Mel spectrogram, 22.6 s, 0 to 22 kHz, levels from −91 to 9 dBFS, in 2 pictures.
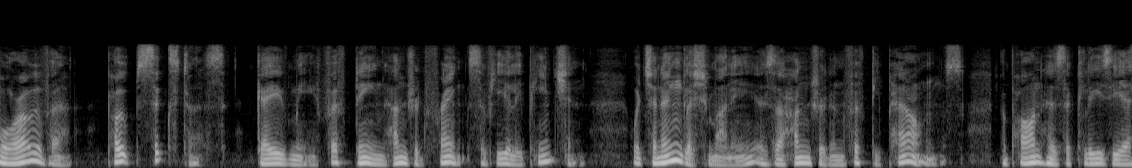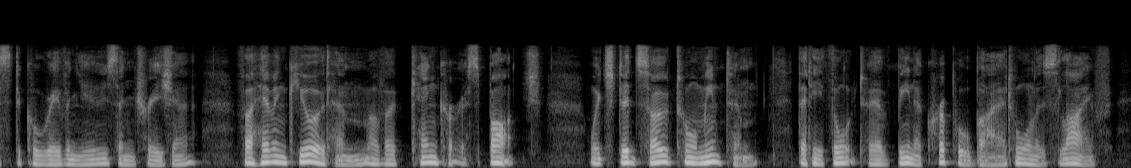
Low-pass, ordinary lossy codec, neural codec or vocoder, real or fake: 7.2 kHz; AAC, 48 kbps; none; real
